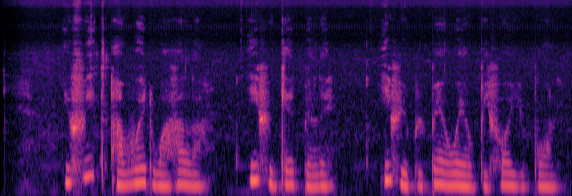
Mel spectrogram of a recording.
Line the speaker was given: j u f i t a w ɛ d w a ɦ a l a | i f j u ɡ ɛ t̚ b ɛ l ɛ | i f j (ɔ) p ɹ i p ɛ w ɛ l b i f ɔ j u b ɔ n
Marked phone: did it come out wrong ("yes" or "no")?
yes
